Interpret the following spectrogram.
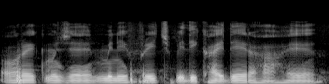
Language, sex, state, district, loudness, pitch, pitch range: Hindi, male, Arunachal Pradesh, Papum Pare, -16 LUFS, 90 Hz, 80-95 Hz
